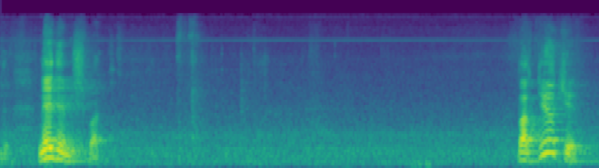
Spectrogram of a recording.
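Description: A middle-aged man speaks calmly into a close microphone, pausing between phrases.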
